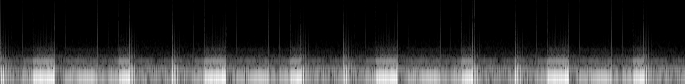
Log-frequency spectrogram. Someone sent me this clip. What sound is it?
Horror Loop
tension, Suspenseful, tense, dark, Thriller, film, suspense, horror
